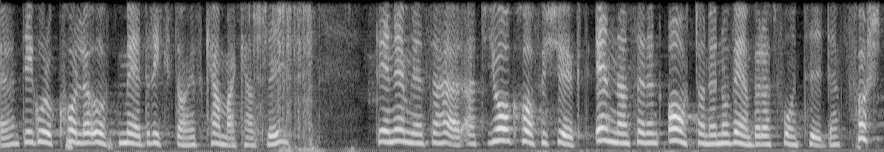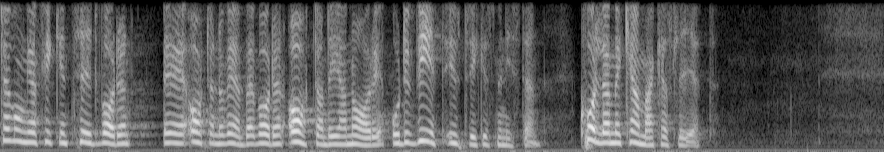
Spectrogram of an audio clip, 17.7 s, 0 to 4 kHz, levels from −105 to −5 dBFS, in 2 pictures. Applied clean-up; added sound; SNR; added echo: none; Domestic sounds, home sounds; 18 dB; none.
